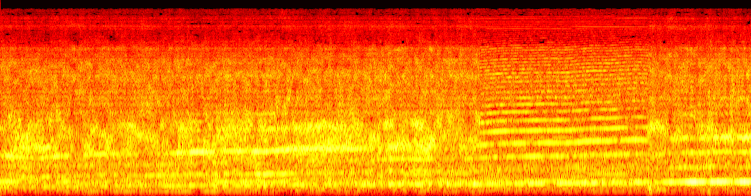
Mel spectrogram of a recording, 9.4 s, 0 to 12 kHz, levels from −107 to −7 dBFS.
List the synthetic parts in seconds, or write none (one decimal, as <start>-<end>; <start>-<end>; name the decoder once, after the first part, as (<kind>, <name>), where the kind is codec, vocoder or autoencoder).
0.0-6.0 (codec, HILCodec); 8.1-9.4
